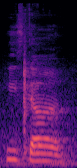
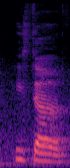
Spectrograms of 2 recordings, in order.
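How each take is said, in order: Both takes have the same delivery.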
